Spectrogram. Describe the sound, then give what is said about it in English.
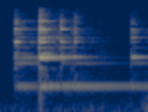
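A small bell is rung with several quick strikes, its bright, high metallic tone sustaining and shimmering between hits before a final ring rises again. No one speaks. “Let me ring the bell”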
